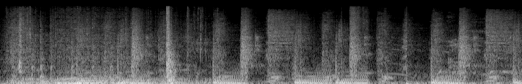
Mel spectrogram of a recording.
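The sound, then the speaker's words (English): A car engine cranks roughly as the key is turned, with loud, rhythmic mechanical jolts and clunks about once a second, as the faulty starter labors without catching smoothly. “That's some jolting. Does that car do all the time?”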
